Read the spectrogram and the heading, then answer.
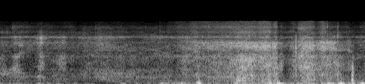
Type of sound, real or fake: fake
